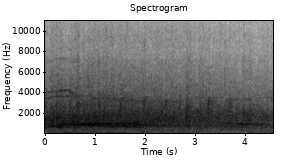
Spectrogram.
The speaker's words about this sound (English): Come on, if you can't clap hands, you're a witch.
